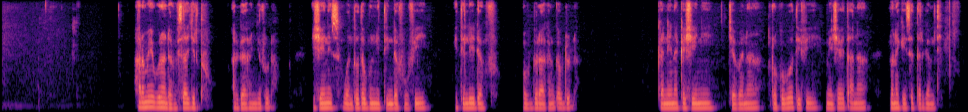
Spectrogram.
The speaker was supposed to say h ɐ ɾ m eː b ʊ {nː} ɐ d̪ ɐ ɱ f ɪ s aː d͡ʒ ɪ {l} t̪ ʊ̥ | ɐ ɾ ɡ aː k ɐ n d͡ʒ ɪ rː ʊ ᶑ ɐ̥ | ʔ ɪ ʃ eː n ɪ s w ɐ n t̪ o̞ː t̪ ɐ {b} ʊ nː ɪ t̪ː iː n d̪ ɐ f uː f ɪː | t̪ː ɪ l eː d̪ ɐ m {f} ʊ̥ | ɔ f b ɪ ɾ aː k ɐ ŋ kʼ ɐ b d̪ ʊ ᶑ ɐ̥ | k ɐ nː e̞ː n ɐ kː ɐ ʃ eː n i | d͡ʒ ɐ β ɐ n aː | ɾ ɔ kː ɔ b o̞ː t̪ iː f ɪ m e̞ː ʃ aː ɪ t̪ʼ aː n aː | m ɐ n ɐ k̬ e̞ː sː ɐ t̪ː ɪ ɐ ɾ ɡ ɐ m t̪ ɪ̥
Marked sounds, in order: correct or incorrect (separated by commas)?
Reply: incorrect, incorrect, correct, correct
